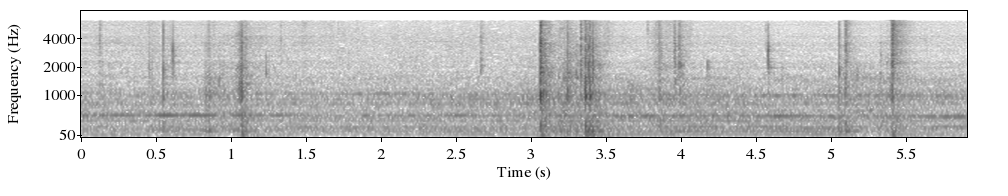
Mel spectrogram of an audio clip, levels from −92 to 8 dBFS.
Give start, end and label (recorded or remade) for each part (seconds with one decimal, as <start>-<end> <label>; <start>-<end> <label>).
0.0-1.7 remade; 1.7-3.4 recorded; 3.4-5.9 remade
